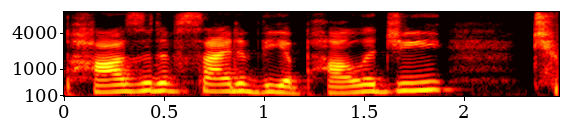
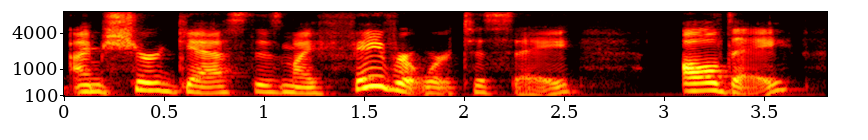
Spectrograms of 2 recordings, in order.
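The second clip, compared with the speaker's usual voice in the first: normal talking voice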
